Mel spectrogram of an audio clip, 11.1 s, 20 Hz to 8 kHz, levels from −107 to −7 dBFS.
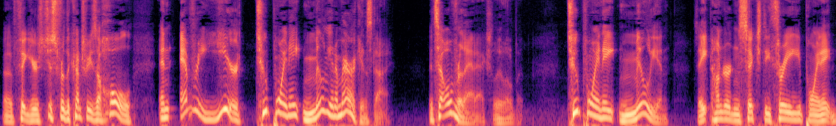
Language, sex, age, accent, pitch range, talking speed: English, male, 50-69, American, 90-135 Hz, 140 wpm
